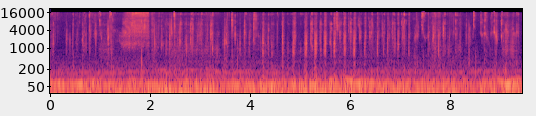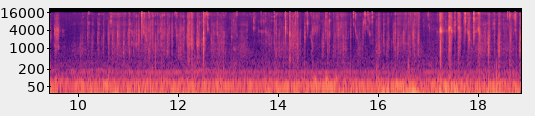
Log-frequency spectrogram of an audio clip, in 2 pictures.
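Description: Close-miked chewing of crispy fried food, a dense run of crisp crunches and bites over a steady low hum.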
